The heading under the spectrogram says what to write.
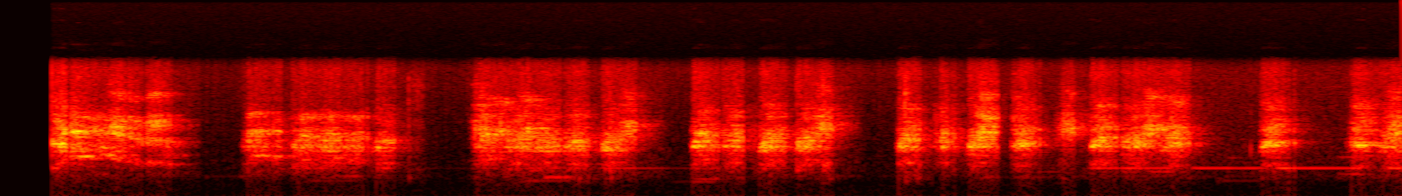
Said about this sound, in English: Someone has a dog in the background.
